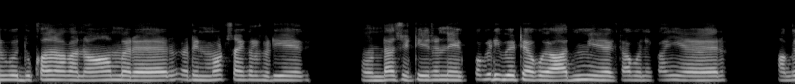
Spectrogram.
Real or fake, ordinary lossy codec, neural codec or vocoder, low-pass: fake; none; codec, 44.1 kHz, 7.8 kbps, DAC; 7.2 kHz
